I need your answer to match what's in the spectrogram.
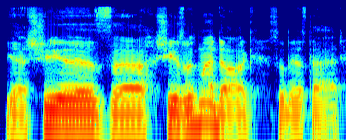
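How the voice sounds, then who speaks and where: A man hosting an interview who asks questions in a hesitant, halting way. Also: medium pitch, fairly even intonation, darkish tone. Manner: hesitant, halting phrasing with many "uh"s. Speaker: podcast host and interviewer.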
